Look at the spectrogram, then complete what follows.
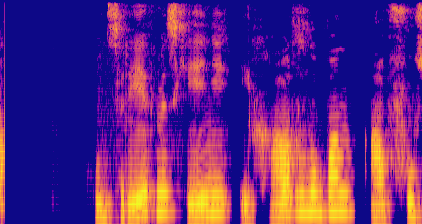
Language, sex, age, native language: Icelandic, female, 40-49, Russian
